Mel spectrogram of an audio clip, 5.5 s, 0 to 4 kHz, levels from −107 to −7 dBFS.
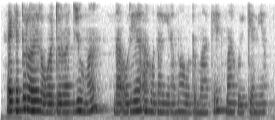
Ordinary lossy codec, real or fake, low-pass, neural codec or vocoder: none; real; 3.6 kHz; none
